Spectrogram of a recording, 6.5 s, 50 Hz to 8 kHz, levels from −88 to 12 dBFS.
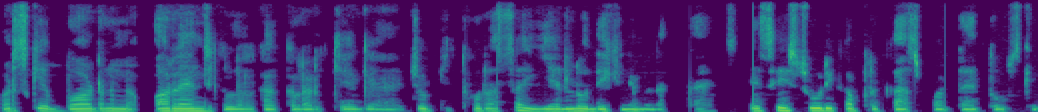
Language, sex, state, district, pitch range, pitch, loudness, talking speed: Hindi, male, Bihar, Saharsa, 140-165 Hz, 155 Hz, -19 LUFS, 275 wpm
